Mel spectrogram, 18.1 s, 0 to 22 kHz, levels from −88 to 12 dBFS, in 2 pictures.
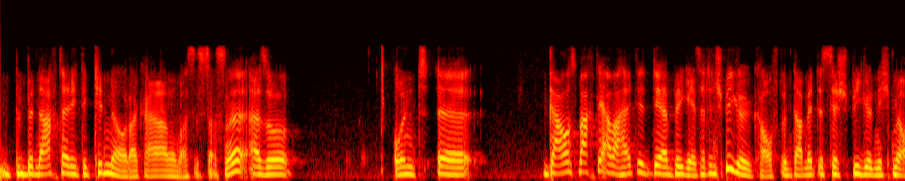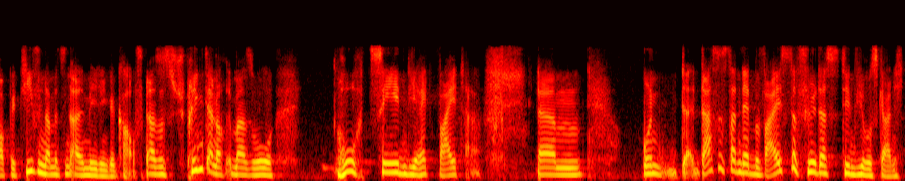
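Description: Gain pumping runs through the whole speech clip: the level ducks by about 20 dB whenever the talker gets loud. The likely cause is gain set far too high with a fast limiter clamping down, leaving everything squashed, with light Speex coding on top.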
